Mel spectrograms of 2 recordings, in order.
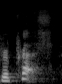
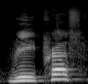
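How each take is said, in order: First: Said in the usual way. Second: "repress" as REE-press, long ee; "repress" as in press again, REE-press; full RE prefix. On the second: Shown as a demonstration. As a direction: give "repress" a separate, stressed REE. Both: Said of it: "forms side by side".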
